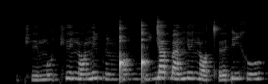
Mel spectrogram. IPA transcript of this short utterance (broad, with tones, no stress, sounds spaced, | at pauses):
cʰ y˩˧ m u˧ cʰ y˥ n ɔ˧˥ n i˥ b ø˧ ŋ͡ǃ ɔ˧˥ ɡ͡ǃ i˧˥ ɟ a˥ ɓ a˧˥ n y˥ n ɔ˩˧ tʼ ø˧ ɗ i˥ x u˧˥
